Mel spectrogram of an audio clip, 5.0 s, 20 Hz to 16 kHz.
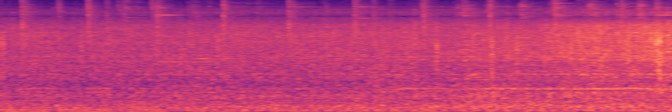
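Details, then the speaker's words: Lincoln Continental Mark III rescued after 32 years of storage, driving after tuning and transmission and brake fluid: steady thump about every quarter second under road noise and music from a flat-spotted tire. "You can hear the flat spot on this tire up here."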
